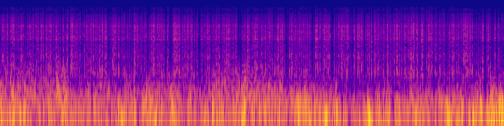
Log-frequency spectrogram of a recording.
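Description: Ground fireworks throwing showers of sparks: a steady, dense rumbling roar with fine crackling ticks all through it, heavy low-end buffeting on the microphone.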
